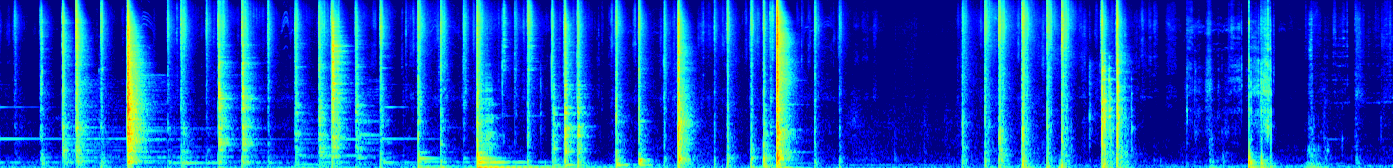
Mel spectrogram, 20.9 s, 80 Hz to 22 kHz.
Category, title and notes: Sound effects > Objects / House appliances
paint brush drum beat foley-003
using paint brush to make perc sounds and beats
bristles, soft, paint, paintbrush, bristle, wiping, shop, sfx, brushing, delicate, surface, brush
